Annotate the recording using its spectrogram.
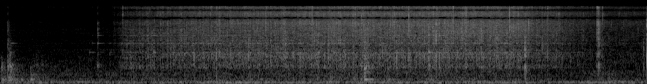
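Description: Sliced bacon sizzling in a frying pan. The sizzle starts after a couple of light clicks, swells about a second in, then holds steady and eases off near the end.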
